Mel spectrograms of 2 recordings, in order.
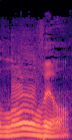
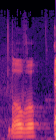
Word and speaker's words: Louisville: It's like you're not supposed to pronounce the O, the U, the I, or the S. It's just like Louisville,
